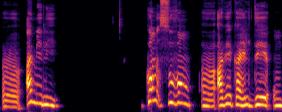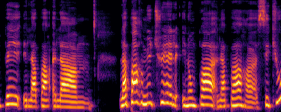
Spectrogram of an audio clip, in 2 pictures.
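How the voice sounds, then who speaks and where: Tired, chatty woman with a higher voice. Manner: chatty and rambling, many fillers and restarts. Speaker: vlogger. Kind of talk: casual vlog chat.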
